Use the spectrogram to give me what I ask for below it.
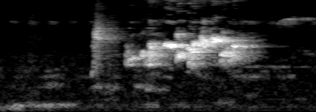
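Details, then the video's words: Quick high opening note followed by a bulbul's fluty, tumbling song phrase that rises and falls over about a second. Soft low noise is heard before it. "تغريد بلبل سحاني"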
